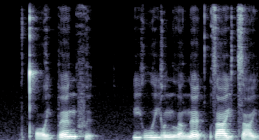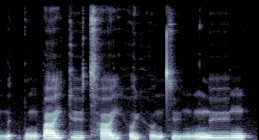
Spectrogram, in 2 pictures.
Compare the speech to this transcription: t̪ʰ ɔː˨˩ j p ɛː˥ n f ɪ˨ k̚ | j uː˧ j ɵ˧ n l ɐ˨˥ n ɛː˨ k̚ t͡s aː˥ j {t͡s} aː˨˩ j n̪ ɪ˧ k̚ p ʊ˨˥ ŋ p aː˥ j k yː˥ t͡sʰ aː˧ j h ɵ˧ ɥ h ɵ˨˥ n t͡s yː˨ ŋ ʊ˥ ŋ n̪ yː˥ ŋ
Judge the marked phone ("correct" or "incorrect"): correct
